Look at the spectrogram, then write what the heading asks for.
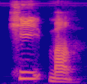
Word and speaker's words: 희망: 이럴 때는 이 이중 모음이 가지고 있는 원래의 발음 의 대신에 발음을 편리하게 할 수 있도록 이로 발음하기로 약속을 했습니다. 그래서 희망, 희망.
